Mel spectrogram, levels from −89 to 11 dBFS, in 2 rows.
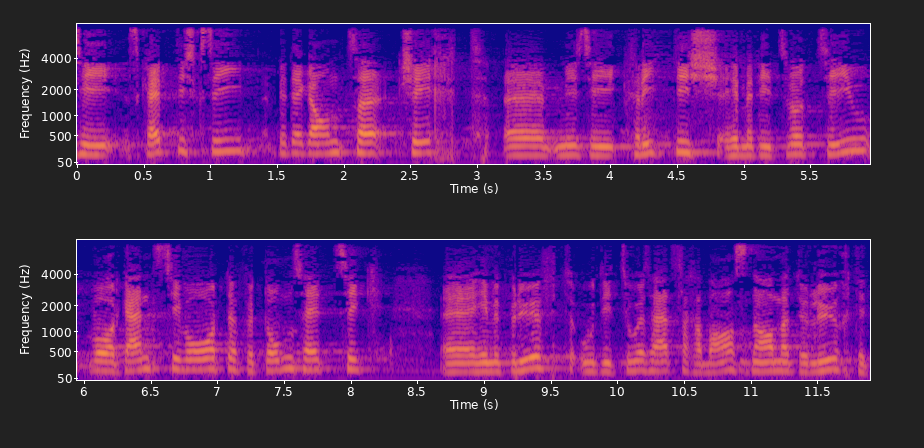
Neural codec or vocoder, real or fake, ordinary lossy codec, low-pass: none; real; none; 7.2 kHz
